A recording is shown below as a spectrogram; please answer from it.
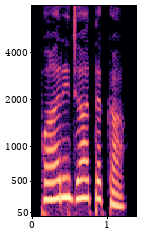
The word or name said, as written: ಪಾರಿಜಾತಕ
